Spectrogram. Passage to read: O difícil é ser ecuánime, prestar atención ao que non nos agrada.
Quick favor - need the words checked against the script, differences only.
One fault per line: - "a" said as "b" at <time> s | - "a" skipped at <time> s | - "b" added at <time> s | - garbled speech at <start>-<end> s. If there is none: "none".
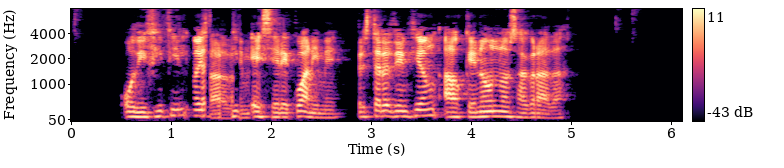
- garbled speech at 1.2-1.8 s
